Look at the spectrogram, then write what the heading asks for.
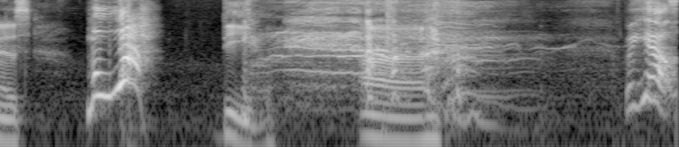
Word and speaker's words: Muad'Dib: The pronunciation is Muad'Dib.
